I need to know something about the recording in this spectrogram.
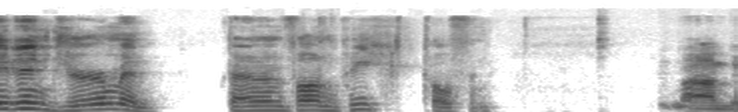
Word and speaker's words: Richthofen: Baron von Richthofen.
